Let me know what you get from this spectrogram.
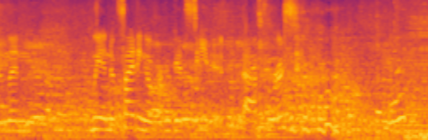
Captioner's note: laughs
